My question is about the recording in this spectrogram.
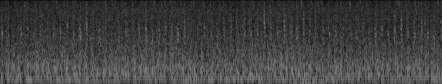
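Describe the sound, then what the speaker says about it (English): A helicopter in the Warzone video game flies away, a steady droning rotor and engine hum, loud and unbroken throughout. "here he is in the chopper flying away"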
